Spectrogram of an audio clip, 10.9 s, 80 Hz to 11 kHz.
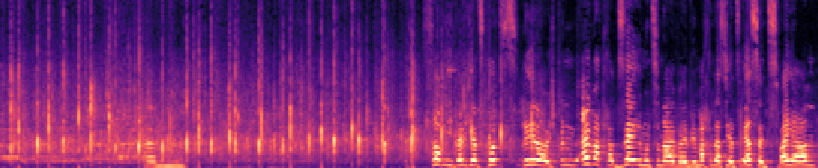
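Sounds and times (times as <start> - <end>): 
voices calling out or cheering: 0.0 - 2.7
audience applauding: 0.0 - 8.1
speech: 2.0 - 2.6, 5.8 - 10.8.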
